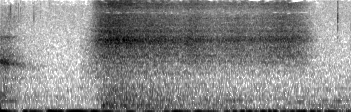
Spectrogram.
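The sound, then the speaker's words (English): A single long, deep breath drawn through the nose or mouth during a breathing exercise. It is a steady, breathy rush of air that swells, holds for over a second, then stops, with no talking. “So I want you to take a big breath in”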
